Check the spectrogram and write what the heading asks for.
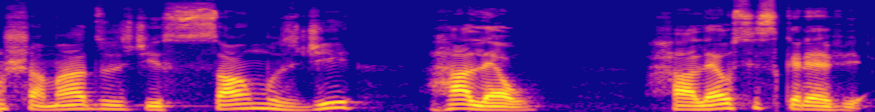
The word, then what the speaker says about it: Halel: Halel se escreve H a L e L.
